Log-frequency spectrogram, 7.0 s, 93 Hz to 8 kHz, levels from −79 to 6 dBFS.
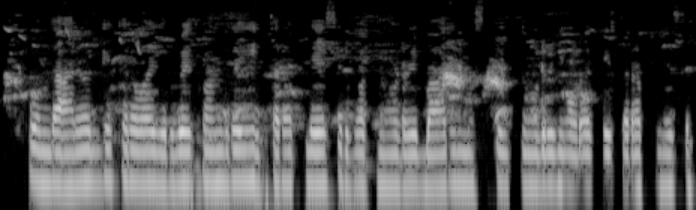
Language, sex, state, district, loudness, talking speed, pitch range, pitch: Kannada, female, Karnataka, Belgaum, -19 LUFS, 140 wpm, 155-165 Hz, 160 Hz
